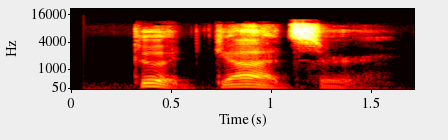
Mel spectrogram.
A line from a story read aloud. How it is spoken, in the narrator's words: exclaimed the officer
